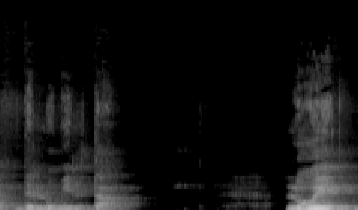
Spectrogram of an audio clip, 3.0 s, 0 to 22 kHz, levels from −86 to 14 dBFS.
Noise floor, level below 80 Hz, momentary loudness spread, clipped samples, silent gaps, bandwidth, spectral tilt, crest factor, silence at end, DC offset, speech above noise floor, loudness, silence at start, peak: -73 dBFS; -54 dBFS; 19 LU; under 0.1%; none; 12.5 kHz; -7 dB/octave; 20 dB; 0 s; under 0.1%; 54 dB; -20 LUFS; 0 s; -4 dBFS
